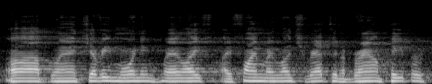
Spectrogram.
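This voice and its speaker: A man acts as a weary husband in a bickering radio comedy. He grumbles and complains with exasperation in a fairly high, softened voice. The live stage recording is very echoey. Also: flat delivery, normal speed, lightly acted. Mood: grumbling. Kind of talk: old-time radio comedy acting, performed live. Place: indoor stage before a live audience.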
